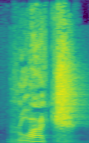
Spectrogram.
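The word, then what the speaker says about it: רוח: entonces la palabra hebrea Roach que se pronuncia Road la ch en el hebreo se pronuncia como j y que es la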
